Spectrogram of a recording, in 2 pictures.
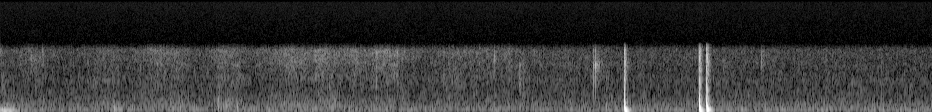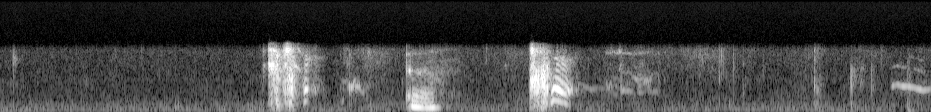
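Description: Three short explosive bursts about a second apart in a quiet room, after a couple of faint clicks; brief coughing expulsions.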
